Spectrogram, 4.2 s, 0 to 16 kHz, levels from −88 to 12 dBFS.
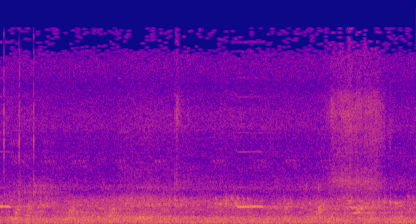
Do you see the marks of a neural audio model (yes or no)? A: no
